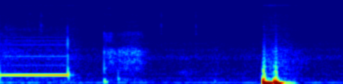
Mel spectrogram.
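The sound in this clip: A steady telephone calling tone sounds once for about half a second on an outgoing call, then stops. A faint click follows, and a short low thump comes near the end.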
